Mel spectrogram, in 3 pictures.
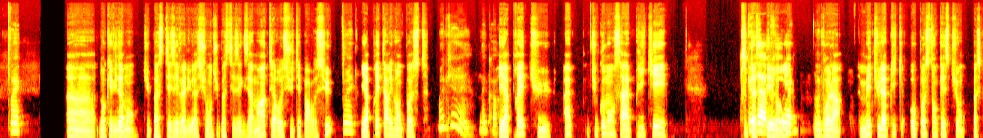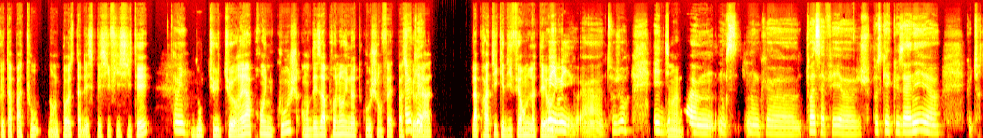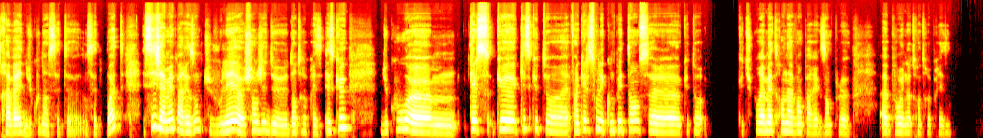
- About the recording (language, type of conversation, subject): French, podcast, Quelles compétences as-tu dû apprendre en priorité ?
- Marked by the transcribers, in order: none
